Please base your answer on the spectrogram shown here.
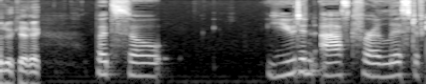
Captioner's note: speaking French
